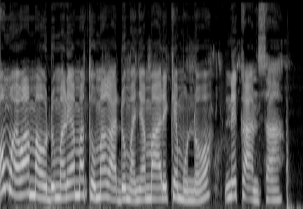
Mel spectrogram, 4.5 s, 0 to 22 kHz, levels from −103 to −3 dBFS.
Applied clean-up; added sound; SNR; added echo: neural mask model RNNoise.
